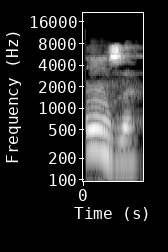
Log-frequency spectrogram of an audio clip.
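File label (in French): "onze" French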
